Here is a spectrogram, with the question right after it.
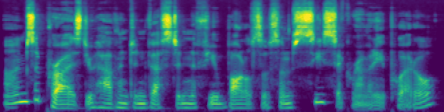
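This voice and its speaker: A man voicing an earnest, politely argumentative gentleman sidekick in a story reading. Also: on the low side, wildly swooping pitch, normal speed, creaky, heavily acted. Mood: teasing. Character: Poirot's male sidekick, earnest, mildly argumentative English gentleman.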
